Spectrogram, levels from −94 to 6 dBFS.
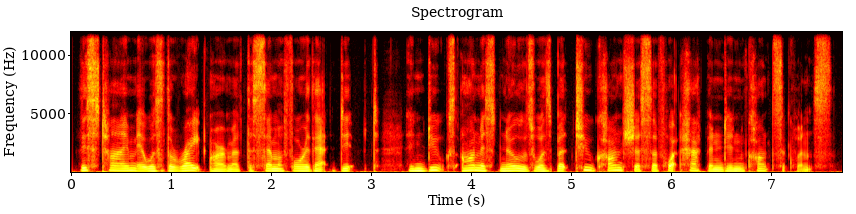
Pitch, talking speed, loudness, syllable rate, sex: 175 Hz, 185 wpm, -17 LUFS, 5.2 syllables/s, female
